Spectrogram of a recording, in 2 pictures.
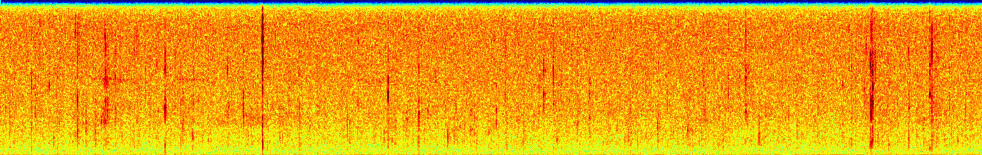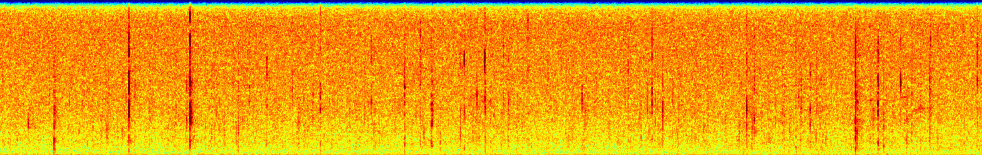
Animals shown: forest ambience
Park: Acadia National Park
